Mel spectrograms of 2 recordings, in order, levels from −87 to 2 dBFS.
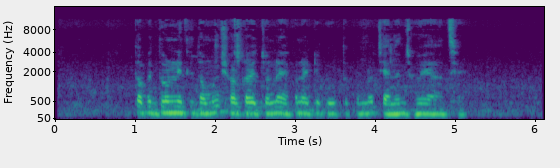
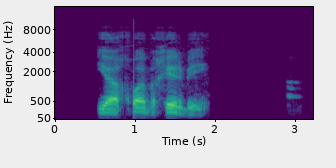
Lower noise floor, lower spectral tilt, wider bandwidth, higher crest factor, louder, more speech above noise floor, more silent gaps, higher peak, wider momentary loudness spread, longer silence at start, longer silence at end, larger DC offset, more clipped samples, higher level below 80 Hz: second, -55 dBFS vs under -90 dBFS; about the same, -6.5 dB/octave vs -5.5 dB/octave; about the same, 11.5 kHz vs 11 kHz; about the same, 16 dB vs 18 dB; about the same, -28 LUFS vs -29 LUFS; second, 28 dB vs over 62 dB; second, none vs 1.97-2.88 s; about the same, -12 dBFS vs -14 dBFS; second, 9 LU vs 14 LU; first, 1 s vs 0.55 s; first, 0.95 s vs 0.25 s; neither; neither; first, -64 dBFS vs -74 dBFS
